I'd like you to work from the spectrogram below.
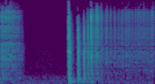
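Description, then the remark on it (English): Two coins dropped in turn: the first, a fake coin, gives a brief, dull clatter that stops quickly; the second, a real coin, lands with a bright clink and keeps rattling and bouncing for over a second. “First one's fake. It doesn't vibrate as much.”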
